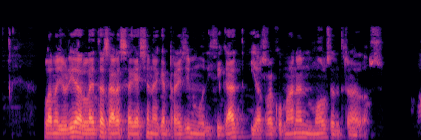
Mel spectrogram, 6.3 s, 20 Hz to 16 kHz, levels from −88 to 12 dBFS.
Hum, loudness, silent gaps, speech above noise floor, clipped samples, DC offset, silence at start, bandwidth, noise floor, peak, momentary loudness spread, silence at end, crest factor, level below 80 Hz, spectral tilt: none; -19 LUFS; 5.99-6.03 s; 35 dB; under 0.1%; under 0.1%; 0.15 s; 8 kHz; -54 dBFS; -2 dBFS; 12 LU; 0 s; 18 dB; -56 dBFS; -5 dB/octave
